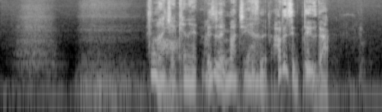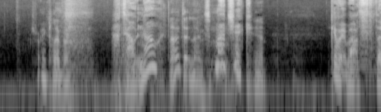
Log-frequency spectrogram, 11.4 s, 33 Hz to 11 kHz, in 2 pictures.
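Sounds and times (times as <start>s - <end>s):
deep sniff through cleared nose: 0.2s - 2.2s
speech: 2.2s - 5.0s, 6.3s - 7.0s, 7.6s - 9.8s, 10.7s - 11.4s.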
